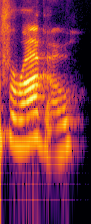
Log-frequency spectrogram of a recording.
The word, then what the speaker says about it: Farago: Jason Farago, which rhymes with Chicago, is critic-at-large for the "New York Times" where he writes about art and culture in the US and abroad.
